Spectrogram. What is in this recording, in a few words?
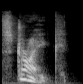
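"strike", English, British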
